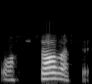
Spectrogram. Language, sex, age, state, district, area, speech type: Assamese, female, 45-60, Assam, Golaghat, urban, conversation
